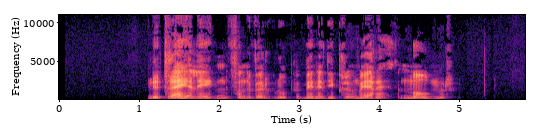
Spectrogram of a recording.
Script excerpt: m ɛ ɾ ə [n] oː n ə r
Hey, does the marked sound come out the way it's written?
no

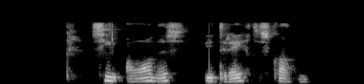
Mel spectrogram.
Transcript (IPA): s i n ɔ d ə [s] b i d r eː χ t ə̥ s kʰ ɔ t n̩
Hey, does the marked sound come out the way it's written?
yes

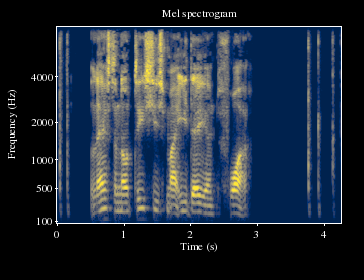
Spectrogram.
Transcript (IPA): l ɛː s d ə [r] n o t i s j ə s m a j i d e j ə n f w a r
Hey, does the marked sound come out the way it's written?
no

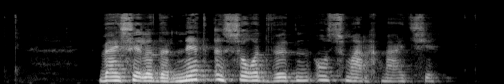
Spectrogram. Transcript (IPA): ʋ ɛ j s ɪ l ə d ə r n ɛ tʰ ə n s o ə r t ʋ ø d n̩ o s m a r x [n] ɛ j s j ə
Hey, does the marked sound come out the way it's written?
no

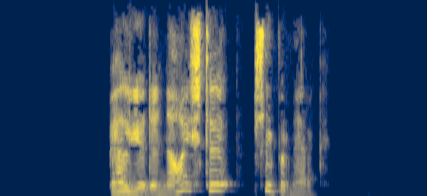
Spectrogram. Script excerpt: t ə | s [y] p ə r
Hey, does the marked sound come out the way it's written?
yes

